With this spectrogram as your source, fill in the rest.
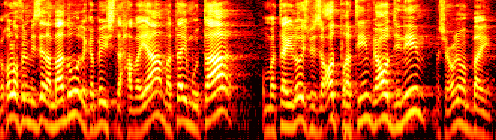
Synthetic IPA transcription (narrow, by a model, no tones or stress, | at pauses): bexo̞lo̞fe̞nmize̞lamad̪nule̞ɡabe̞jʃt̪aħavajamat̪ajmutaʁ | omat̪ajlo̞jeʃbezeʕo̞t̪̚pʁat̪iimveʕo̞t̪̚d̪inimbeʃiʕuʁimabaim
